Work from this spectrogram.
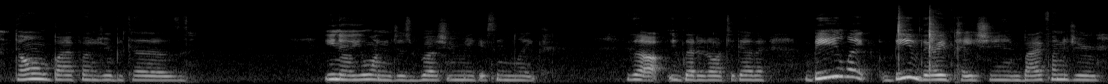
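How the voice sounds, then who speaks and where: A woman with a somewhat breathy voice of medium pitch speaks at a moderate pace with fairly even intonation and long, frequent pauses. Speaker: lifestyle vlogger. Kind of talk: casual vlog talk to camera. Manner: hesitant with many fillers.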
